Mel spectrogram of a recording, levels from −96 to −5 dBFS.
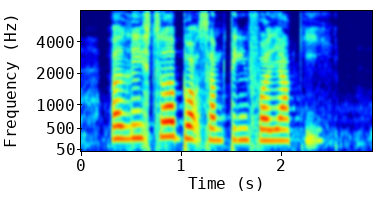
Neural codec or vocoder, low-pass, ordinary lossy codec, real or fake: codec, 16 kHz, 16 kbps, FreqCodec, larger model; none; none; fake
